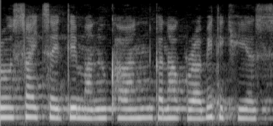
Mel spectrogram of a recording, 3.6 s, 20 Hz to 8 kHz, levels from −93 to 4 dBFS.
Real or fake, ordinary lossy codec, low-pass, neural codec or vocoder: fake; none; 7.2 kHz; codec, 16 kHz, 8 kbps, FreqCodec, larger model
